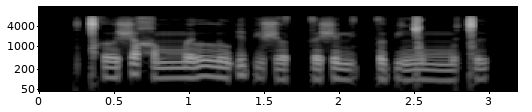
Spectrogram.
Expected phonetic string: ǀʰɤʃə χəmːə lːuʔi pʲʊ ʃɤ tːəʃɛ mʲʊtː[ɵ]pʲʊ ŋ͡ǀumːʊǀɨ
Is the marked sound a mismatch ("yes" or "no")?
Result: yes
